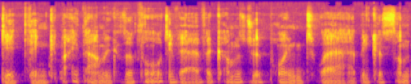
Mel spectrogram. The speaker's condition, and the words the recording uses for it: Laryngectomy. At first, I was very nervous going back to work, facing people, because, you know, it is a strange little voice for somebody to come across.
